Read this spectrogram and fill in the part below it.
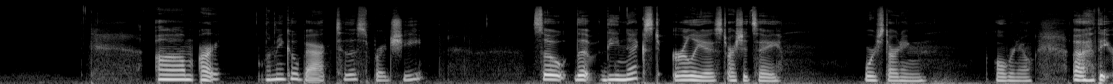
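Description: A woman speaks calmly and close to a microphone, with pauses.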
